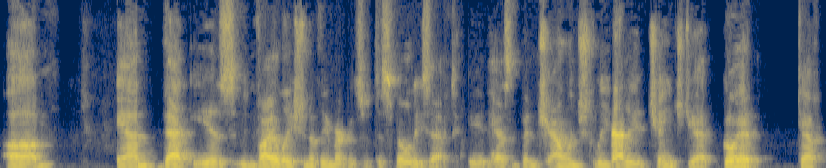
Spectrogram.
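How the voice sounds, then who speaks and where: A woman's voice: a bass voice, animated, normal speed, poor audio. A woman talking casually and explaining rules in a wry, emphatic manner. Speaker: speaker on a live Q&A about service dogs.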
